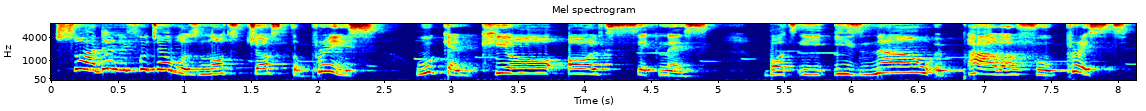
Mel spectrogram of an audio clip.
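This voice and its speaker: A woman with a Nigerian accent narrates a folktale as a storyteller, in a deliberate, dramatic and expressive manner. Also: fairly high pitch. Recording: roomy echo with music underneath. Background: music.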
